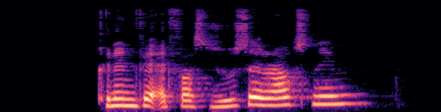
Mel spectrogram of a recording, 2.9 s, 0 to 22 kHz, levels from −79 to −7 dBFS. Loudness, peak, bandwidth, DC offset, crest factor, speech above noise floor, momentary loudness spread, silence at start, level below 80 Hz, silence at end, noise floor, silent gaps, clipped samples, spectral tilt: -17 LUFS; -2 dBFS; 16 kHz; under 0.1%; 16 dB; 65 dB; 8 LU; 0.65 s; -64 dBFS; 0.5 s; -82 dBFS; none; under 0.1%; -6 dB/octave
